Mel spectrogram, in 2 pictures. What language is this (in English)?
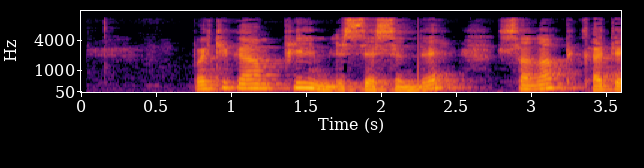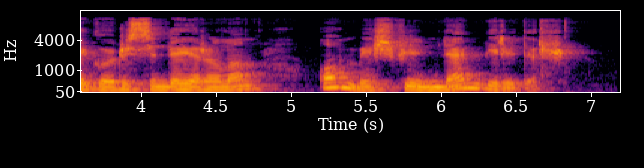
Turkish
